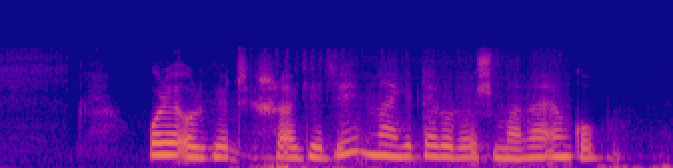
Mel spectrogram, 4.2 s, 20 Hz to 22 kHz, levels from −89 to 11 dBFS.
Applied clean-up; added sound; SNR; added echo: neural separator model SepFormer DNS4.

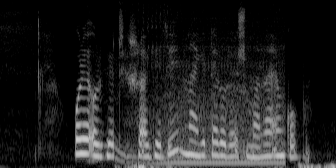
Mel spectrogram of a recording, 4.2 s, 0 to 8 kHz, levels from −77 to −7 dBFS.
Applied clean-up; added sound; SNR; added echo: none; Engine starting + Respiratory sounds; 10 dB; none.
